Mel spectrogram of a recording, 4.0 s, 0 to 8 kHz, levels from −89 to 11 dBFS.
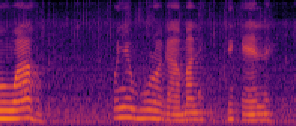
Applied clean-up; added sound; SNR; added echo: none; Whoosh, swoosh, swish + Truck; 17 dB; none.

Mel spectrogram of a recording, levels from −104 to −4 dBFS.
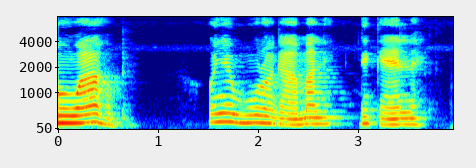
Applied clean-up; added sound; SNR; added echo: none; none; none; none.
